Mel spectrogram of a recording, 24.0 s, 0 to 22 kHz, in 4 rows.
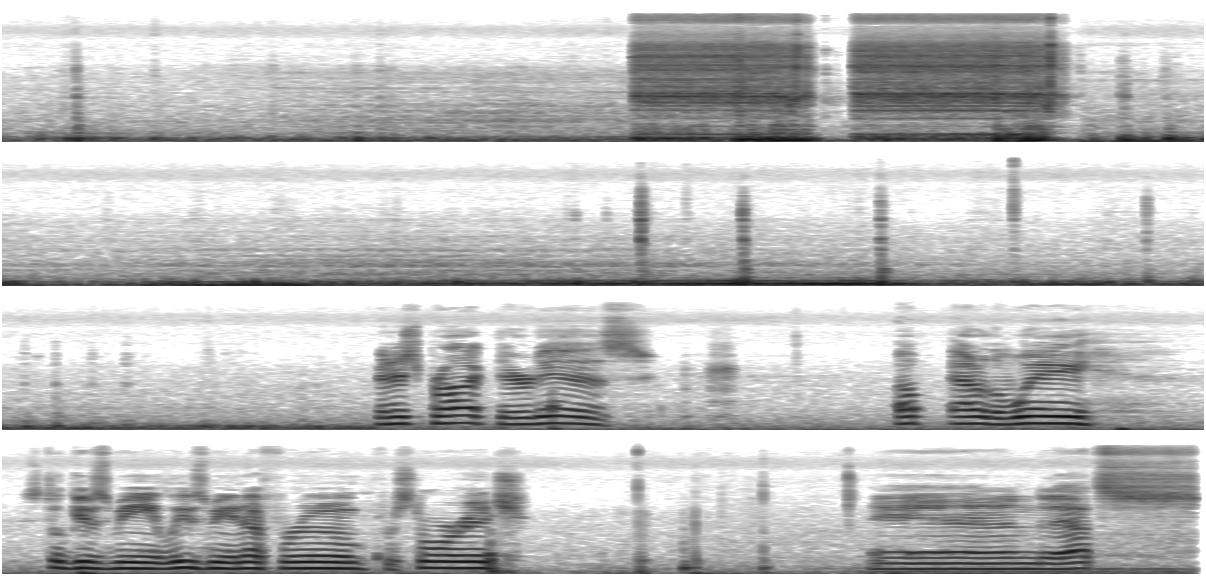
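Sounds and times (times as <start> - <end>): sharp clicks and knocks: 0.0 - 2.3, 3.2 - 6.3, 8.0 - 13.4
low rumble: 0.0 - 14.1
rotary tool running: 3.2 - 5.4.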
